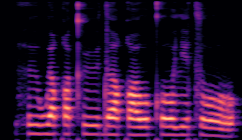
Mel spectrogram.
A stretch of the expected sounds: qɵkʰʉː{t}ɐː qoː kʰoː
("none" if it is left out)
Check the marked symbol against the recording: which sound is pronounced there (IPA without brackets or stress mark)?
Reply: d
